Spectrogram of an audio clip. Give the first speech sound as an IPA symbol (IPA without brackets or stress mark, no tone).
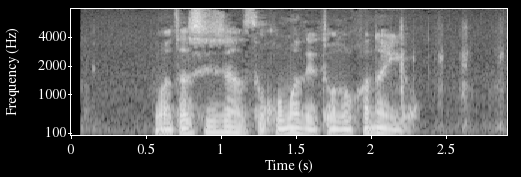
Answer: β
